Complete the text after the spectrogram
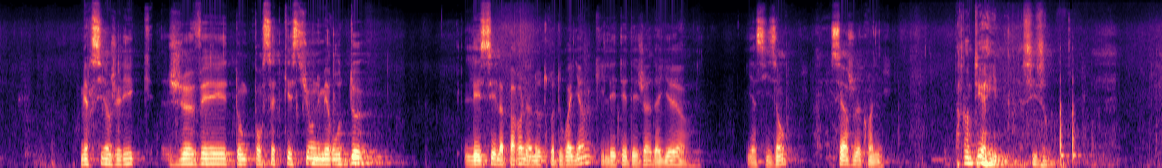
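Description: An elderly man speaks calmly into a handheld microphone in an echoing hall.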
